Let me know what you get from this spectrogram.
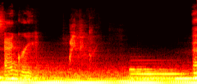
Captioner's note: whispers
